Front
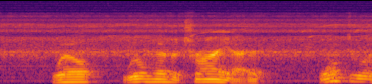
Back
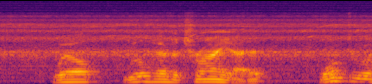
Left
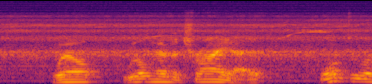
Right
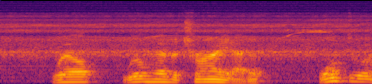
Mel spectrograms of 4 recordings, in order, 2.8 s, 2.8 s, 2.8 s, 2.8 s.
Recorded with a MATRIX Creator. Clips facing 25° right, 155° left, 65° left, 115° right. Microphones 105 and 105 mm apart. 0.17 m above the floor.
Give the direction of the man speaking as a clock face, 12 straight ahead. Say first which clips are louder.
Front 1 dB, right 3 dB; 1 o'clock.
